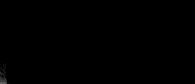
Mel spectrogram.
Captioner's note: silence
